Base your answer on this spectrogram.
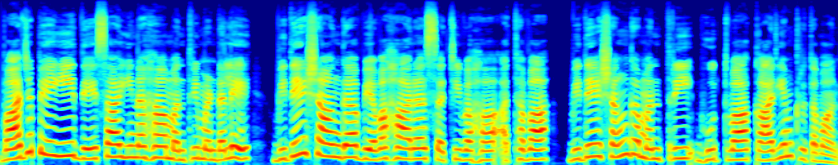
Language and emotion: Sanskrit, neutral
